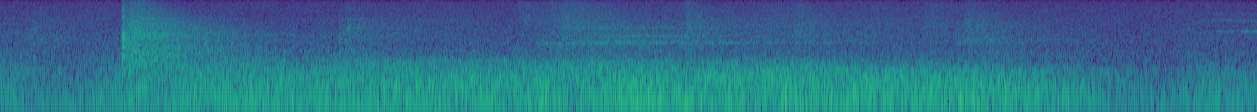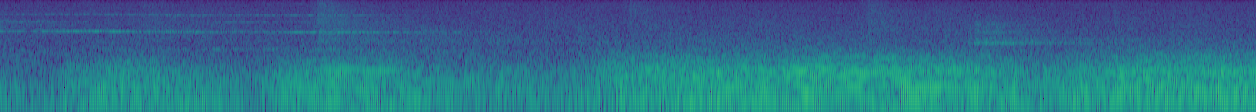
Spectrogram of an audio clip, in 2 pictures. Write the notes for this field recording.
Roma, Basilica Sanctae Mariae supra Minervam. Roma, Basilica of Saint Mary Above Minerva. WLD - world listening day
